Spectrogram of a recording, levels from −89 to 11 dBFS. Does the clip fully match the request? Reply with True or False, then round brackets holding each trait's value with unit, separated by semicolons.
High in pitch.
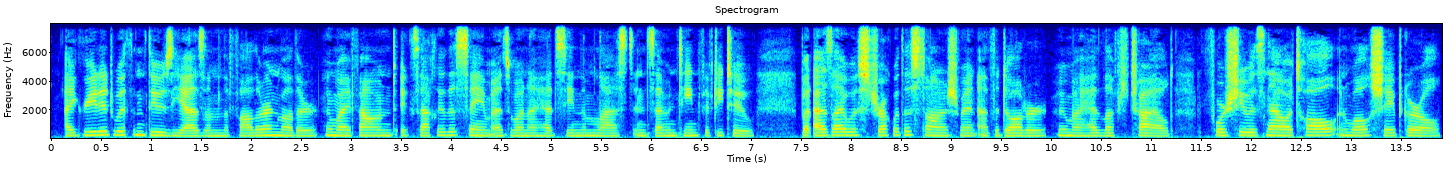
True (200 Hz)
